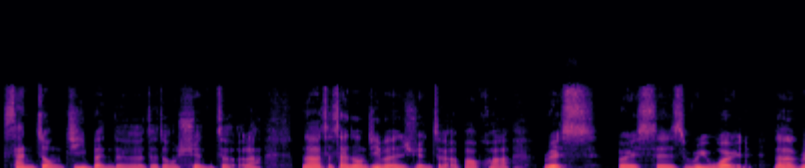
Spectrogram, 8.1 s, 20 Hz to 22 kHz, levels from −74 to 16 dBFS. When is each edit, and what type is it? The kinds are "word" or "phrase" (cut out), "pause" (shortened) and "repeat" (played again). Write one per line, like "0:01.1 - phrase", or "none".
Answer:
none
